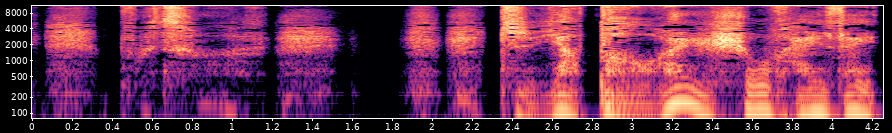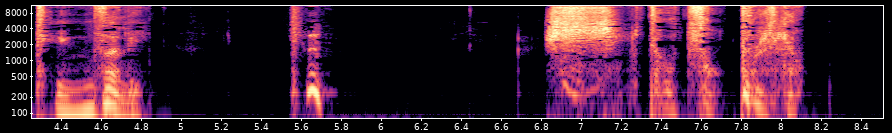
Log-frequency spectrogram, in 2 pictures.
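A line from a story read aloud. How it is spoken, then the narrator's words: Malicious smile. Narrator (Chinese): 施少奶奶的嘴角也泛起了一丝恶意的微笑，说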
